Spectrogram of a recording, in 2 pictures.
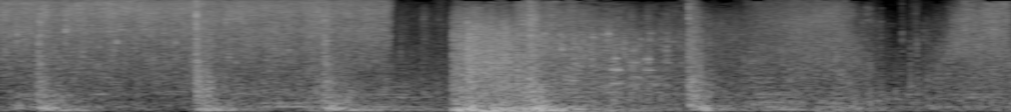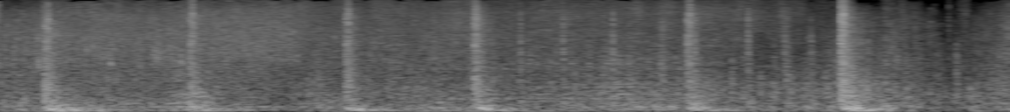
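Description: Water gushes and sprays through holes in a wooden hull.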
